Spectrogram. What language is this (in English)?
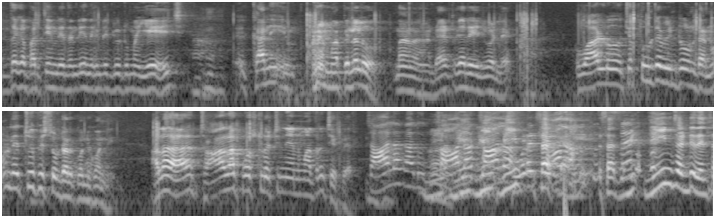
Hindi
